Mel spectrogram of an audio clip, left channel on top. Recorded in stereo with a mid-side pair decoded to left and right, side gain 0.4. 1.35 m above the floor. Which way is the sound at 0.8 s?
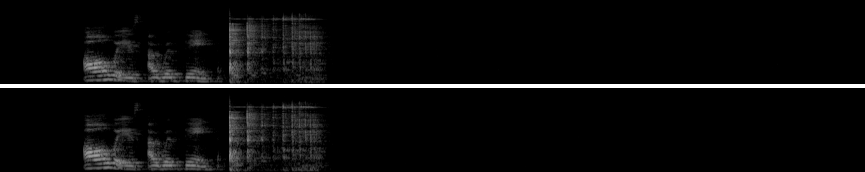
25° right.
